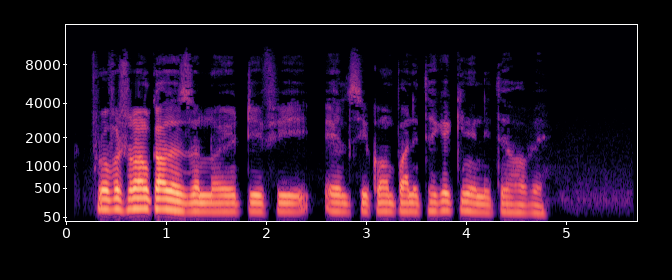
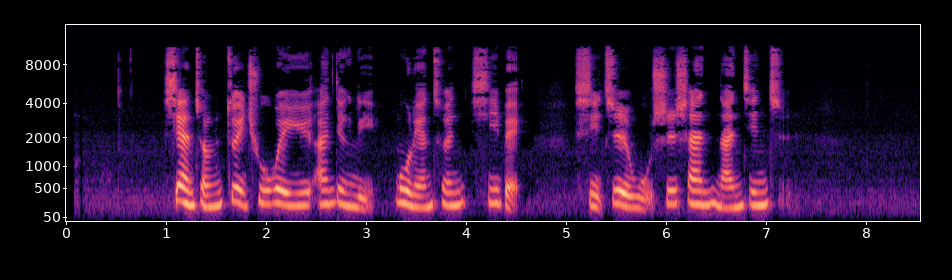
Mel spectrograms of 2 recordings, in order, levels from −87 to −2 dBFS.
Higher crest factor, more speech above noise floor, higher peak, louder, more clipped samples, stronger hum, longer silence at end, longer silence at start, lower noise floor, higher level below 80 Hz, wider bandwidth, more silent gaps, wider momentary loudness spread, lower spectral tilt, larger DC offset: about the same, 20 dB vs 22 dB; first, 41 dB vs 35 dB; about the same, 0 dBFS vs -2 dBFS; about the same, -21 LUFS vs -21 LUFS; neither; neither; second, 0.9 s vs 1.4 s; second, 0.3 s vs 1 s; first, -61 dBFS vs -57 dBFS; first, -62 dBFS vs -70 dBFS; second, 9.8 kHz vs 11.5 kHz; neither; first, 13 LU vs 9 LU; first, -8 dB/octave vs -4 dB/octave; neither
